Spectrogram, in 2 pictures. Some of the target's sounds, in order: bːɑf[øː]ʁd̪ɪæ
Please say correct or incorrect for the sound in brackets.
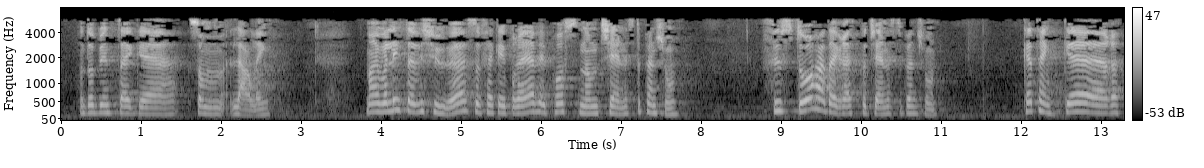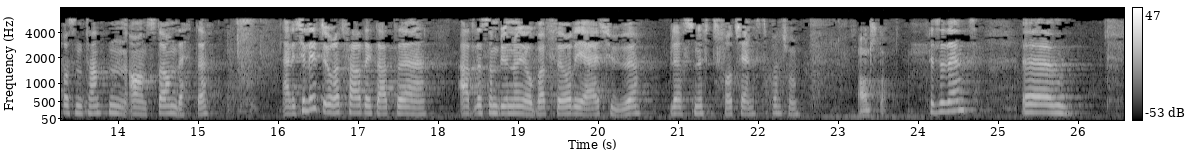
correct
